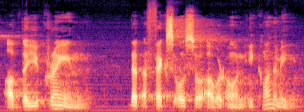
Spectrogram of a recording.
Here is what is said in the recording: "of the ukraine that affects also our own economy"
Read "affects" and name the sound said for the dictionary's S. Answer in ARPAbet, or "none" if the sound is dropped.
S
